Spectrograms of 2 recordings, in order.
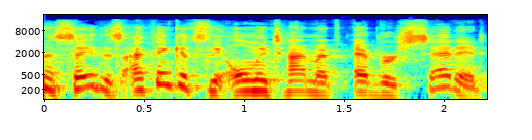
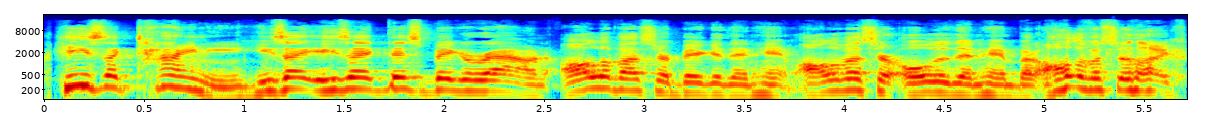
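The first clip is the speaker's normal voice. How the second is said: normal talking voice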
